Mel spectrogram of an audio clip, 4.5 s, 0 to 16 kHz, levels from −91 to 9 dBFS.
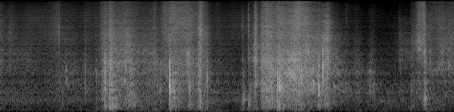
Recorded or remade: remade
